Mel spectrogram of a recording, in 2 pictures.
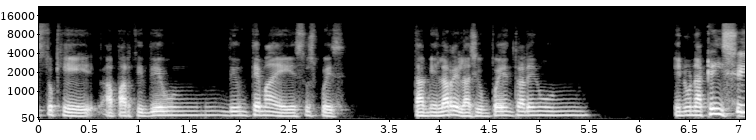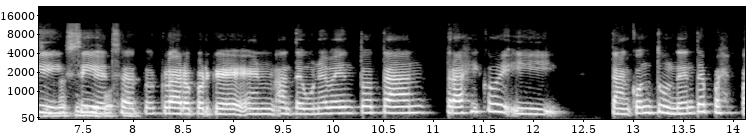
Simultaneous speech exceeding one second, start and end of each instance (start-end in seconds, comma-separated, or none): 6.8-8.1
